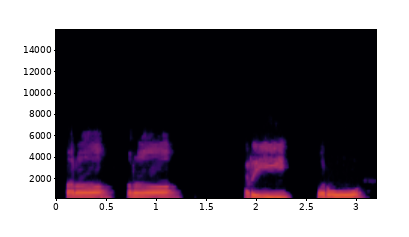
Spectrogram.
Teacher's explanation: karena huruf ro ini bukanlah huruf bibir ya tapi huruf lidah maka ketika mengucapkan huruf ro Ini bibir bawah kita itu gak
